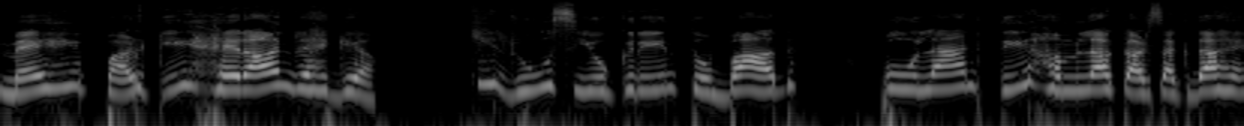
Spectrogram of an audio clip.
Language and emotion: Punjabi, surprised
